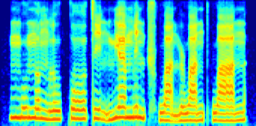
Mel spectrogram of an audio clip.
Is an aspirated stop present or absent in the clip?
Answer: present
